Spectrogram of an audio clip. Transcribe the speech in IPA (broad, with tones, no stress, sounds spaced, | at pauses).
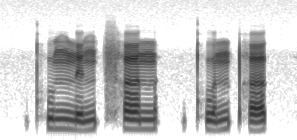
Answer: kʷʰ ɪ˧ ŋ n̪ ɪ˨˥ ŋ t͡sʰ ɐ˧ n | kʷʰ ɐ˨˥ n pʰ ɐ˨˥ k̚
